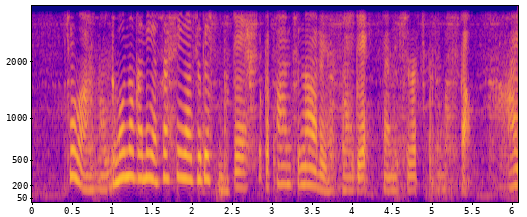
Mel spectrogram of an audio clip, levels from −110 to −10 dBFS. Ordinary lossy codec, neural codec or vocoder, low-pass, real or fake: none; codec, 44.1 kHz, 1.7 kbps, Pupu-Codec; 3.6 kHz; fake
